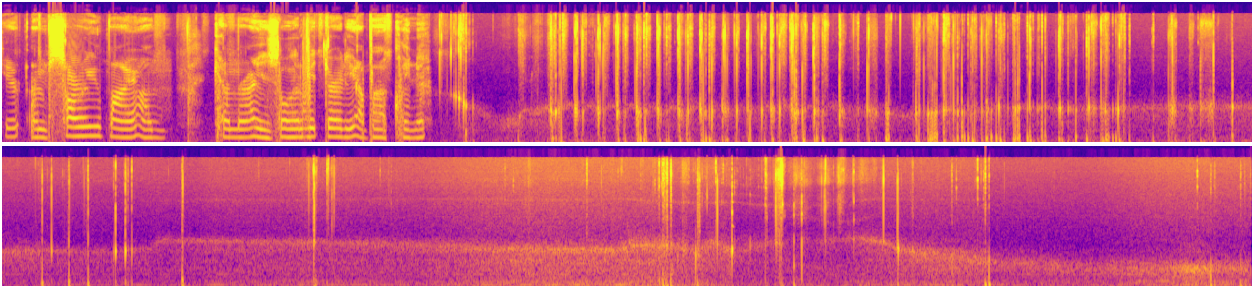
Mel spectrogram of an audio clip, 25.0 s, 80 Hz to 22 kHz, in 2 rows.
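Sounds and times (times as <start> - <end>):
faint steady hiss: 0.0 - 25.0
rubbing and scraping on microphone: 0.3 - 13.9, 19.1 - 21.6, 24.5 - 25.0
scattered clicks: 4.4 - 14.4.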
